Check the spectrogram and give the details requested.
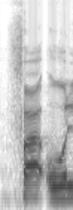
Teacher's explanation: देखें इस वर्ड पर मैंने आपको बताया कि वाव को नहीं पढ़ते, हमज़ा के बाद डायरेक्ट लाम को पढ़ेंगे और इसको खींचेंगे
